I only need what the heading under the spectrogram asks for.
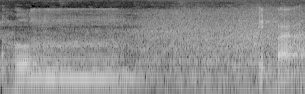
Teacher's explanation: Nama mad tabi'i alif hum ifa idhar sapawi mimati ketemu fa, jadi betul-betul dibaca jelas, mimnya dibaca jelas di bibir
